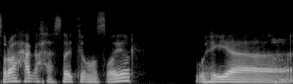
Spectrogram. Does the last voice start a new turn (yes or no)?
no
